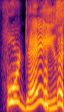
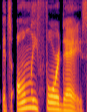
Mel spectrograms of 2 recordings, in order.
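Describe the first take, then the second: First: High-pitched incredulous echo; mock disbelief. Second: Said in the usual way. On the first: Teen retelling shock at being sent away, incredulous. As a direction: throw it back as a stunned question. Retold shocked reply to parents.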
